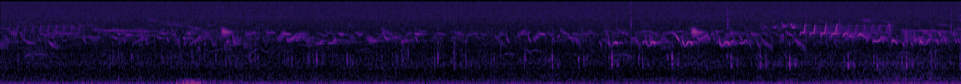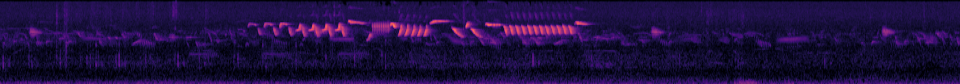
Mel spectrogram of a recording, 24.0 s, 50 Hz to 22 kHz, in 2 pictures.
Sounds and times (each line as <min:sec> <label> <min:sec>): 0:06.5 blackbird 0:24.0
0:13.3 song thrush 0:20.8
